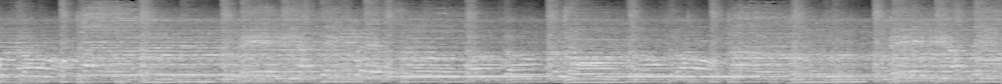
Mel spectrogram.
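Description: Live rock band playing a song: electric guitars, bass, keyboard and drums, with a long held note sounding through the middle and over regular drum beats.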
